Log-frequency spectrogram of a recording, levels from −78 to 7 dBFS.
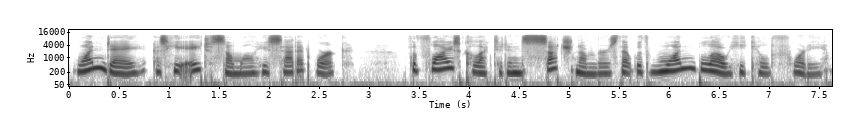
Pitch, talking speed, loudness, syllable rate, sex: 215 Hz, 190 wpm, -21 LUFS, 4.7 syllables/s, female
